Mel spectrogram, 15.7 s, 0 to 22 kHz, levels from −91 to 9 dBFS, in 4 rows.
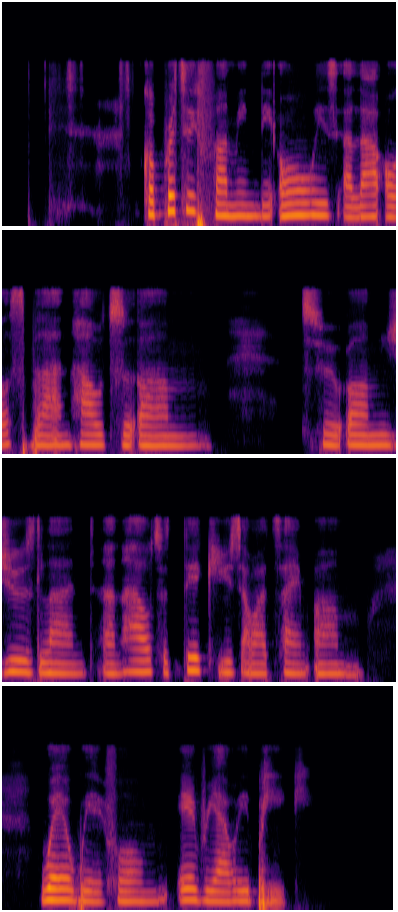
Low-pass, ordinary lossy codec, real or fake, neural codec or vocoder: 7.2 kHz; none; fake; codec, 16 kHz, 1 kbps, X-Codec, HuBERT features, trained on LibriSpeech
